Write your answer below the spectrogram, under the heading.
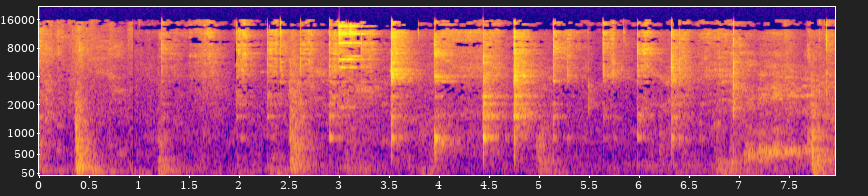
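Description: Metal spoon clinking and scraping against a ceramic bowl as the last of the food is scooped out, with repeated short clinks about two a second.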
